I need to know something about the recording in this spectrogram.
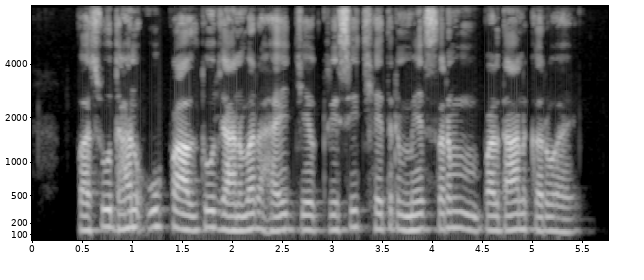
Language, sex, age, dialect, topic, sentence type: Magahi, male, 18-24, Southern, agriculture, statement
